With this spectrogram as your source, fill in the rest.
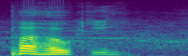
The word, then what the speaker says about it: Pahokee: we we know how to say it it's pooki pooki I got it I said it right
